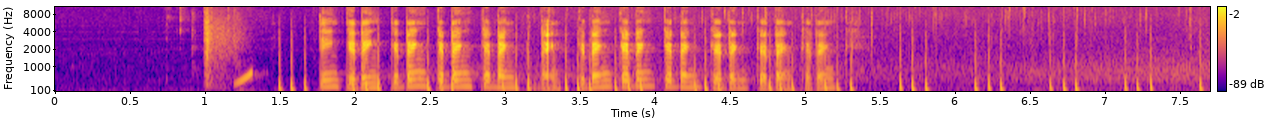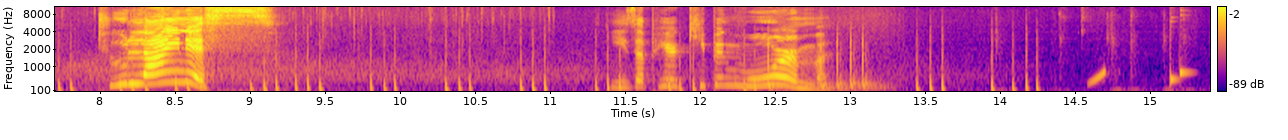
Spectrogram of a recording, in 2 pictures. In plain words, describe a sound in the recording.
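Horse hooves clop quickly along a path.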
